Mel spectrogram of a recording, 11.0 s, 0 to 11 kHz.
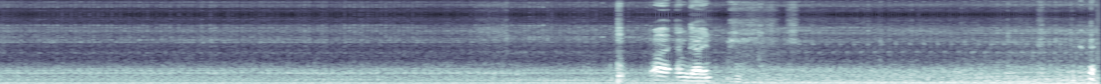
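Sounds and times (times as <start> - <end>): car engine idling: 0.0 - 11.0.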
